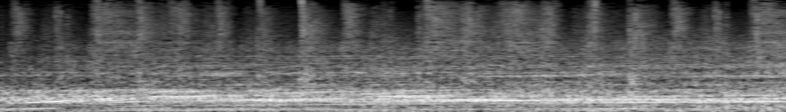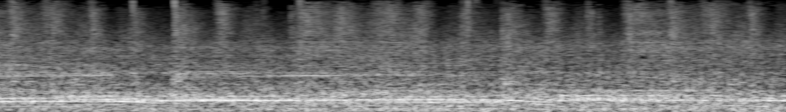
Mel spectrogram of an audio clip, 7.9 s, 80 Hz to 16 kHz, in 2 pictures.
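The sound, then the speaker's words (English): A 495-horsepower V8 race car accelerates hard down the straight of a twisty road course toward 140 mph. The engine makes a loud, steady, unbroken roar from start to end. “what you hear is 495 horsepower V8 that's pushing us up to 140 miles an hour on that straight.”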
